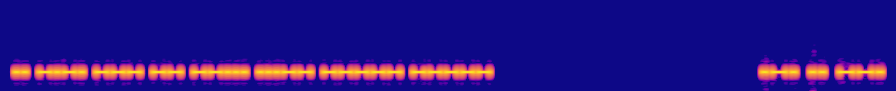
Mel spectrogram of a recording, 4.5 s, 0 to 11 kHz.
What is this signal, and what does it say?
Morse code, heard as a keyed tone, about 64 wpm, 700 Hz. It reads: ICOM7300 RIG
